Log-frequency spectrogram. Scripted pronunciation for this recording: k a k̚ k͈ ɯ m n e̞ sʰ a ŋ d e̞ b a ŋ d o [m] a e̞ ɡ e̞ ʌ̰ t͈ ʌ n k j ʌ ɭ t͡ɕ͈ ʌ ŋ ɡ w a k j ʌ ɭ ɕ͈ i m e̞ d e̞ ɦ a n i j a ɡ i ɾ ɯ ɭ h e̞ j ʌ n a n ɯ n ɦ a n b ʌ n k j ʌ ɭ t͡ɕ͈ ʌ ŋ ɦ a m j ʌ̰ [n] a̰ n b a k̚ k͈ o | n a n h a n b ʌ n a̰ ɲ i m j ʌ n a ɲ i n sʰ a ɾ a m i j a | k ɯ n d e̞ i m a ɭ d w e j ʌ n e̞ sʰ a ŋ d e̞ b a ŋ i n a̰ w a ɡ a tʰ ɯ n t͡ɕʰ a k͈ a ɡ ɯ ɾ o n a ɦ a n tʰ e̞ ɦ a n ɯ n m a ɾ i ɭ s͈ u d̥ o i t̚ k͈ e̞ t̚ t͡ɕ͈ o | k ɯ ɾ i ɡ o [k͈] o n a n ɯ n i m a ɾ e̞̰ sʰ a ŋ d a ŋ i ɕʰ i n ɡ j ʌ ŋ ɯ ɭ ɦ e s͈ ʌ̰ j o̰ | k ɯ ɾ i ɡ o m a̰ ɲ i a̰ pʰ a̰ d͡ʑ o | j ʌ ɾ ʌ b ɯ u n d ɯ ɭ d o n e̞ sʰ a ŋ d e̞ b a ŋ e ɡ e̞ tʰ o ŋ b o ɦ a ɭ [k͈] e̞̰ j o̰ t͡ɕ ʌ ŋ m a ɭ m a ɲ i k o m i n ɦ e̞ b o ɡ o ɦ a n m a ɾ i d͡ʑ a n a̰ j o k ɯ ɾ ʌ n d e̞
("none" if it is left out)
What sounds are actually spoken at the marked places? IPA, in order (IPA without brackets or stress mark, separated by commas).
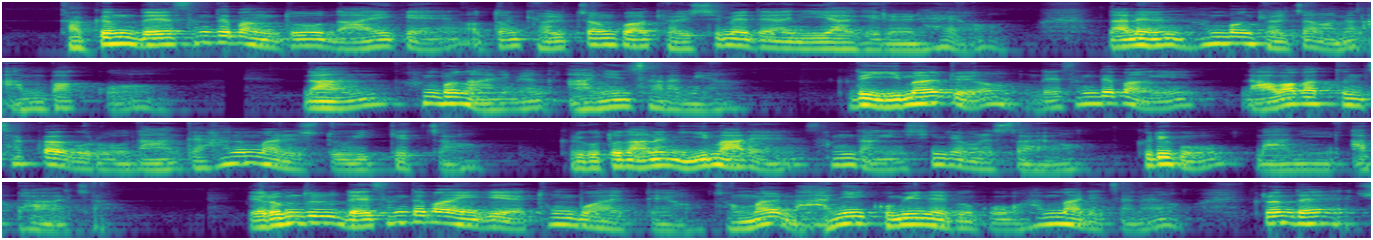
n, n, t͈, t͈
